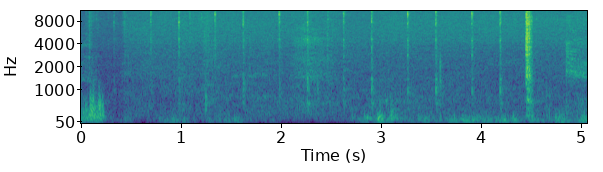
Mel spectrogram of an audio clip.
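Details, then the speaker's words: 2nd-gen Dodge Ram, truck on, after replacing original ~20-year-old Chrysler turn signal relay: crisp steady ticking about three clicks a second, hazards and turn signals flashing normally; old relay was the fault. "Flashers work, but they already worked before. You kind of hear it clicking."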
